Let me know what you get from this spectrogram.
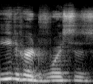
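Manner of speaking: ordinary delivery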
